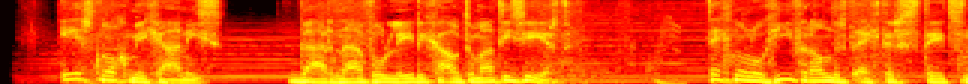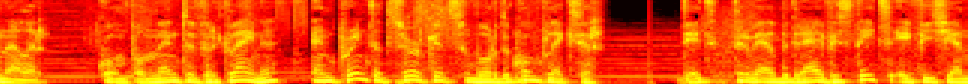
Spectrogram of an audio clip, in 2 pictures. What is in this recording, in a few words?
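Flemish, male, corporate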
